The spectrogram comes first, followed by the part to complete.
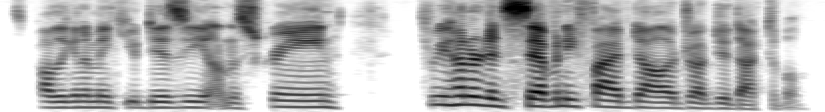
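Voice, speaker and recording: A man's voice: fairly high pitch, rapid-fire, darkish tone, dry recording, studio quality. A man hosting a livestream, casually walking viewers through insurance plans while thinking aloud with fillers and restarts. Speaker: Medicare plan advisor hosting a livestream.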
